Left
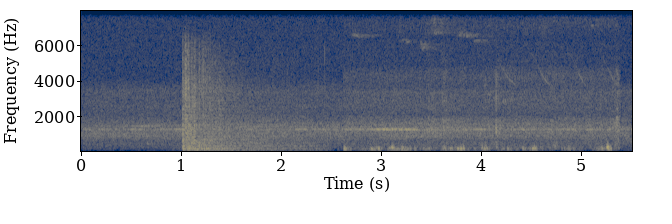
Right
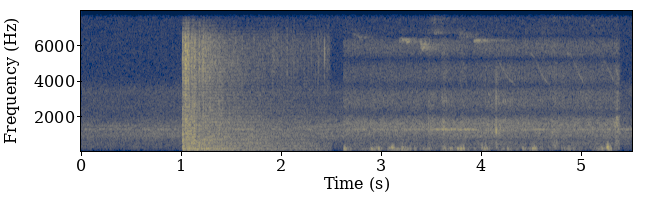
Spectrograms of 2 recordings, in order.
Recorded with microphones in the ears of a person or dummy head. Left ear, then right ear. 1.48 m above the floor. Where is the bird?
25° right (ahead or behind).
